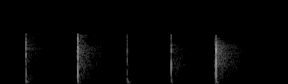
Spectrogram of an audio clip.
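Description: Five sharp hand claps, hands put together to demonstrate clapping, in a slightly uneven rhythm, each a crisp smack with a short ringing tail, with silence between and no voices.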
